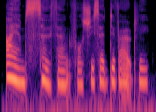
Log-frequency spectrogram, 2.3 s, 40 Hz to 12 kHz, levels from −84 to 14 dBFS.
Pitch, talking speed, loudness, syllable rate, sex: 185 Hz, 180 wpm, -19 LUFS, 4.7 syllables/s, female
